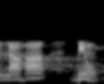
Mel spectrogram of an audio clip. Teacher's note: ہا کو وسط حلق سے ابتدائی حلق سے ادا کریں گے. ہا ہا نہ ہو لاہا نہیں پڑھیں گے بلکہ لاہا بیوں.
